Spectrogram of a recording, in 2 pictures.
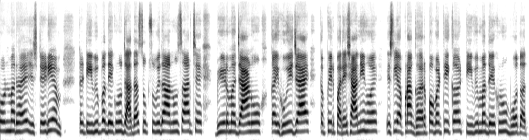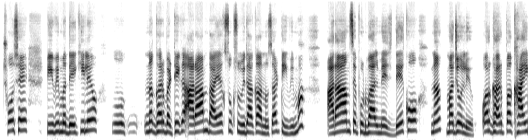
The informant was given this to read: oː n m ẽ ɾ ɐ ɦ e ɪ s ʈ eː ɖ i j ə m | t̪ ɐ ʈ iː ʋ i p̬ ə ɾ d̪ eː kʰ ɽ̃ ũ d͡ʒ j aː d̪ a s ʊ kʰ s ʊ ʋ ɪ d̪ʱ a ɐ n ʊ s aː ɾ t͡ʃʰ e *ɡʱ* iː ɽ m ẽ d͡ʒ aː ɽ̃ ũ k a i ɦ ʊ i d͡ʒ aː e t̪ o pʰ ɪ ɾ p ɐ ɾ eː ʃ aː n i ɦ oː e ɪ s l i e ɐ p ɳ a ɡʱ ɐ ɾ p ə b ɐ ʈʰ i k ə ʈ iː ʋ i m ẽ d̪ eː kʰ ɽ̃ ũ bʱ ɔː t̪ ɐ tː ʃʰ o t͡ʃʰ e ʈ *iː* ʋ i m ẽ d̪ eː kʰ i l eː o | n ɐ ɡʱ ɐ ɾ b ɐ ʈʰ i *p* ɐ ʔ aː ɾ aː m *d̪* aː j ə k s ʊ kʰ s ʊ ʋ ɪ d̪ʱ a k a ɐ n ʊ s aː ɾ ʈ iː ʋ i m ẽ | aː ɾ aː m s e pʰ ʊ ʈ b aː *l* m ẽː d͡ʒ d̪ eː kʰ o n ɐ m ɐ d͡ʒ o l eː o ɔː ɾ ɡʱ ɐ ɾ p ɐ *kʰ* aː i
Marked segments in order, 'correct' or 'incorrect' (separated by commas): incorrect, correct, incorrect, correct, correct, correct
